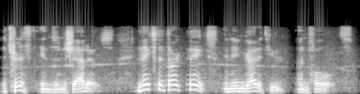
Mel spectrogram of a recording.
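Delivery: slow hushed trailer read; dramatic teaser. Acted. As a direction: pull the listener into the next chapter slowly. Teaser narration.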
